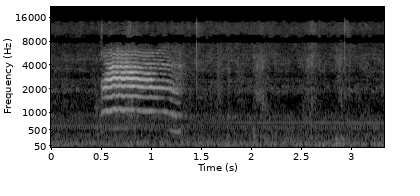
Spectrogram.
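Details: Munchkin cat indoors at midnight on a snowy day, reacting after a stink bug got into the house: a single clear harmonic meow lasting under a second, rising then falling slightly, followed by quiet room hiss.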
